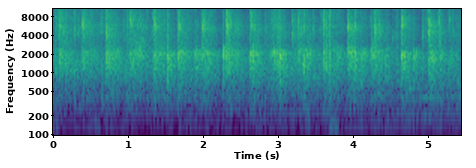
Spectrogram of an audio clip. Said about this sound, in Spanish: Es más, denle un aplauso a Rey de Reyes, Señor del Señor.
